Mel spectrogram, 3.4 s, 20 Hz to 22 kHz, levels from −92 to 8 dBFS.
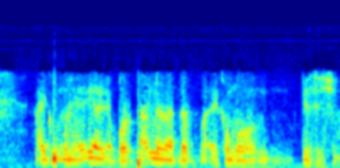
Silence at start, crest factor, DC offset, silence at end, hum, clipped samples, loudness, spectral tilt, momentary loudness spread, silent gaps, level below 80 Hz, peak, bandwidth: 0 s; 20 dB; under 0.1%; 0 s; none; under 0.1%; -19 LUFS; -9.5 dB/octave; 13 LU; none; -46 dBFS; 0 dBFS; 4 kHz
